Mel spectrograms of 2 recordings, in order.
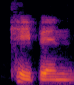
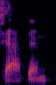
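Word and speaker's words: Capan: for him um so I've gotten Capen sapen uh kappen I've I've gotten all the above so I usually just kind of roll with whatever but the correct pronunciation is is sapin I think we use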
